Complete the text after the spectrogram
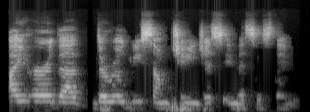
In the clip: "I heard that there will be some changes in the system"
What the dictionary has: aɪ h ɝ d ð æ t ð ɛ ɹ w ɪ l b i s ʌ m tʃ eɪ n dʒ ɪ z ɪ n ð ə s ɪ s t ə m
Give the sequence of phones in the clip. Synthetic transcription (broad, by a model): aɪ h ɝ d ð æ t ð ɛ ɹ w ɪ l b i s ʌ m tʃ eɪ n dʒ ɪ s ɪ n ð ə s ɪ s t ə m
